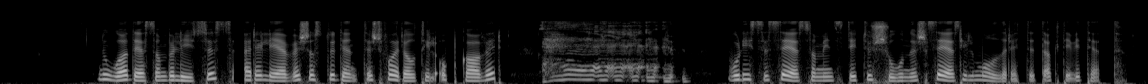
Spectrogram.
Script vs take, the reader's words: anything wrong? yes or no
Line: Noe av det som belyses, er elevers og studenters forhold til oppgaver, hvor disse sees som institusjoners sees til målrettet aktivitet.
no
